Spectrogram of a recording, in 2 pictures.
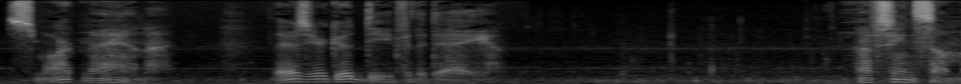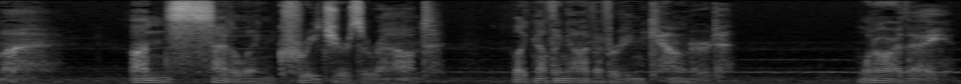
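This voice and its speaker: Noir detective for a game, super deep gravelly, dry and world-weary, faint music behind. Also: male voice, expressive, takes it slowly, long pauses, fairly bright tone, a little hiss or hum, heavily acted. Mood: curious, wary. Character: dry, skeptical, tough noir male investigator. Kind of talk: video game character acting.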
